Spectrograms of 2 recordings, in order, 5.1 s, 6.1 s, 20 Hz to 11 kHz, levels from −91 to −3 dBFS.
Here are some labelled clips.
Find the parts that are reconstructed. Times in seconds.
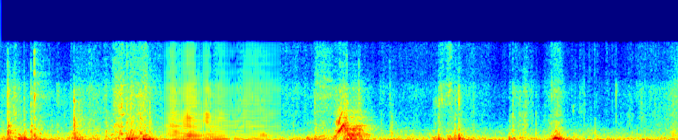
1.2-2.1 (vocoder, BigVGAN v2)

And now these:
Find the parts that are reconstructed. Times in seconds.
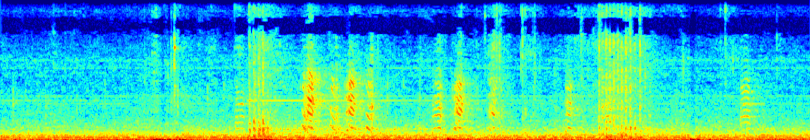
none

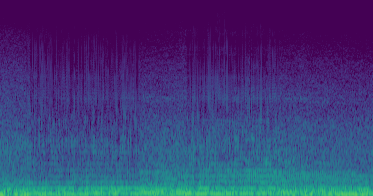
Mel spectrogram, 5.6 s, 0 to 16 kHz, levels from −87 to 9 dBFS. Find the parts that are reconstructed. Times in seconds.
0.4-2.1 (vocoder, BigVGAN v2); 2.8-4.2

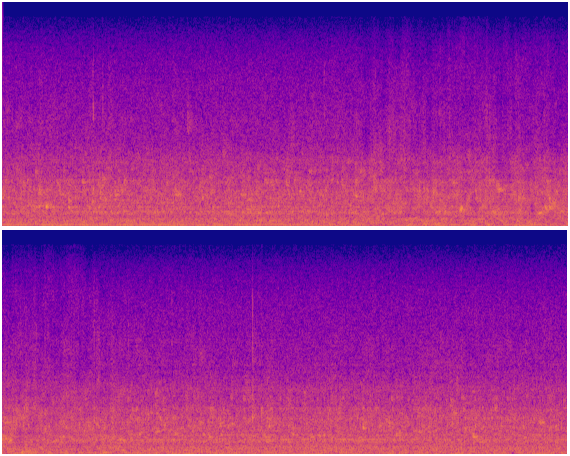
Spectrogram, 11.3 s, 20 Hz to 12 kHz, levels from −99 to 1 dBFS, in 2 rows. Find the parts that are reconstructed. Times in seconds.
3.6-6.9 (codec, HILCodec)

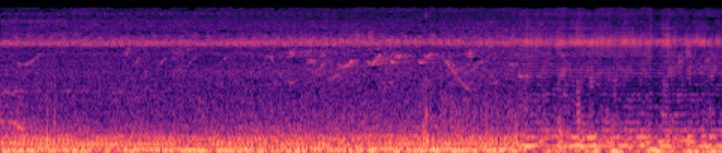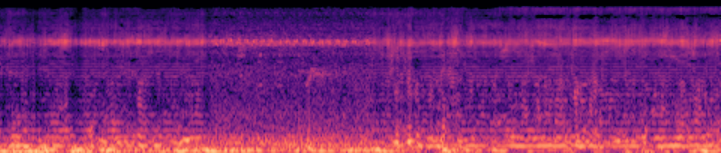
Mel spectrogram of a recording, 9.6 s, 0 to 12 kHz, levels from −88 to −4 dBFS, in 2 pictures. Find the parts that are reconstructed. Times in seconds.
3.5-6.2 (vocoder, BigVGAN v2); 7.3-9.6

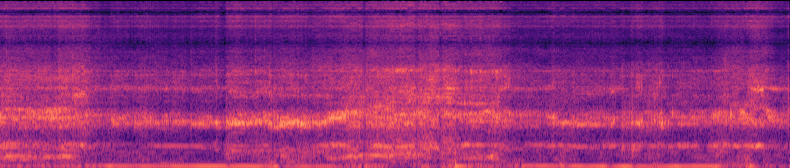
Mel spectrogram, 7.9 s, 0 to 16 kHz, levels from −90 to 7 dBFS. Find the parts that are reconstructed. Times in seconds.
0.0-7.9 (codec, SNAC)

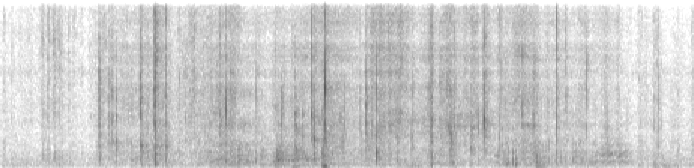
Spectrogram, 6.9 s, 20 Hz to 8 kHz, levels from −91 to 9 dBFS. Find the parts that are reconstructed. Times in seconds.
1.1-1.7 (codec, DAC); 2.1-6.2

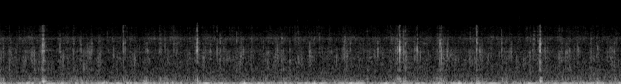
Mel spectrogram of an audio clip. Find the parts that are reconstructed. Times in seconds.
0.0-6.2 (vocoder, BigVGAN v2)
